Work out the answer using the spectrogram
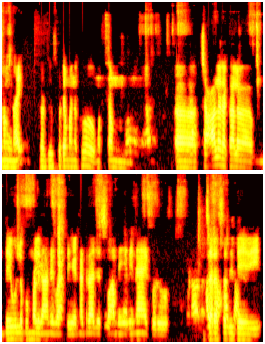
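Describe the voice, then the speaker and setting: A man with a medium-pitched voice, recorded roughly with no echo, narrates a casual walk-through vlog as a market tour host. He explains things straight to his viewers as he moves along, leaning on repetitive filler tags.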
